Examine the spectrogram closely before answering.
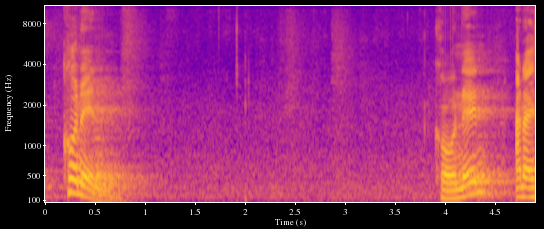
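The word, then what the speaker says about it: können: in our system the first one is conen Con and I said Con simply means to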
